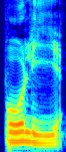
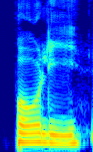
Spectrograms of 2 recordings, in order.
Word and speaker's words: Poli: Sie hat es uns geschrieben mit P-O-L-I, aber sie hat uns noch die Wörter... – Also so wie Polybahn? – Ja, nein, sie hat uns die Wörter, Wörter vorgelesen und dort hat sie es ausgesprochen als Boli. Also Boli. Ein bisschen als Wärmers, als weiches P. Und ich glaube, das L, Boli, ist auch so ein bisschen weich, hat sie glaub, gesagt.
